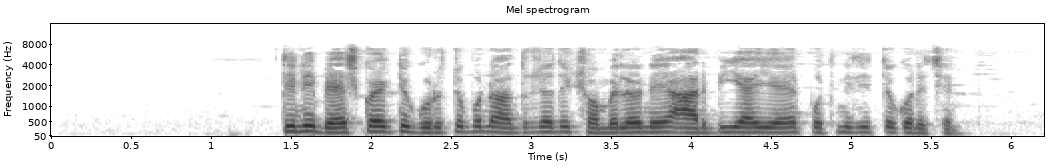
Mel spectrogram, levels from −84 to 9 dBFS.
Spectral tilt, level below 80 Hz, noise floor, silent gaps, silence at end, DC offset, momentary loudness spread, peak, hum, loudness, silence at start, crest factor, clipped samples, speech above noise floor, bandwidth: -6.5 dB/octave; -58 dBFS; -72 dBFS; none; 0.55 s; under 0.1%; 9 LU; -2 dBFS; none; -19 LUFS; 1.45 s; 18 dB; under 0.1%; 54 dB; 7.8 kHz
